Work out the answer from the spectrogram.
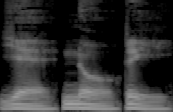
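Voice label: "yenori", concatenated syllables; Affixing experiment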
